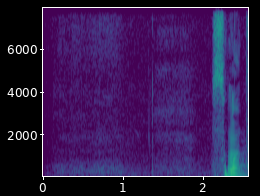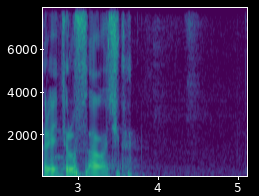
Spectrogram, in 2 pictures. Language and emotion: Russian, neutral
